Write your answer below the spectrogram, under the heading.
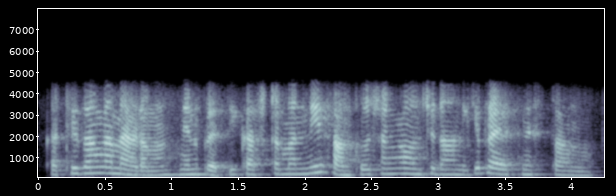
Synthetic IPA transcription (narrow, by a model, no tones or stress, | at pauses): kʰɐt͡ʃːit̪ɐŋɡaːmɛːɽɐmneːnup̬ɾɐt̪ikɐʂʈɐmɐnːisɐnt̪ɔːʂɐŋɡaːuɲt͡ʃɐɽaːnikipɾɐjɐt̪nist̪aːnu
